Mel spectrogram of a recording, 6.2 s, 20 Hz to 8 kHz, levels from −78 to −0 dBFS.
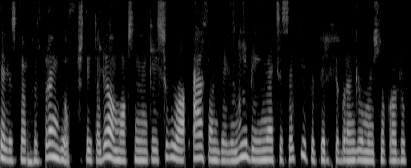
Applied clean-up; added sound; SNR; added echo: neural mask model Resemble Enhance denoiser.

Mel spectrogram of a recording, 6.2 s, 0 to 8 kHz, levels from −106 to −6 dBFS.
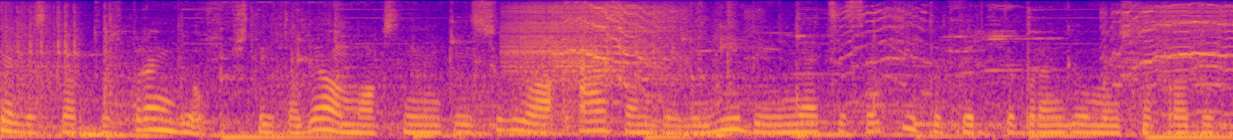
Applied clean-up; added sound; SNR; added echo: none; Boat, Water vehicle; 7 dB; none.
